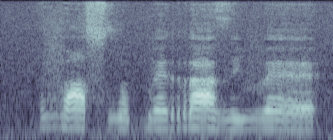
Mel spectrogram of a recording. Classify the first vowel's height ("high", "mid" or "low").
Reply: low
